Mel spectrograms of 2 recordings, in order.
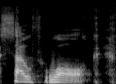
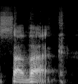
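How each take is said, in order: First: It is said as two clear words, South walk. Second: It is said quickly, run together as one word. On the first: This is how the spelling reads. "that spelled Southwark" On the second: This is how local people say it. "why do Londoners pronounce it Southwark"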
